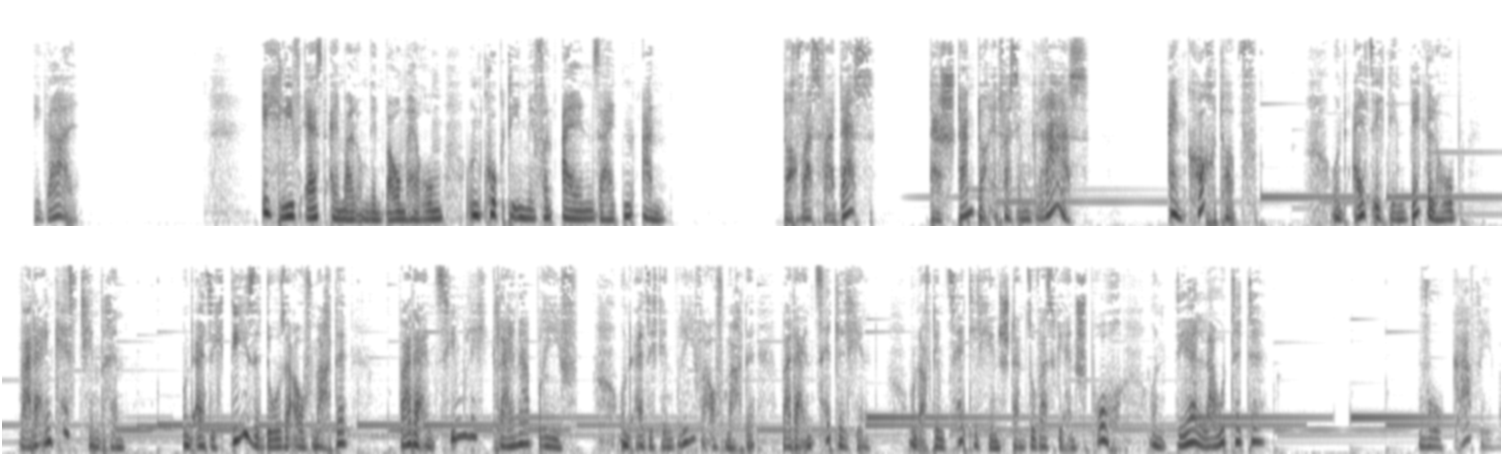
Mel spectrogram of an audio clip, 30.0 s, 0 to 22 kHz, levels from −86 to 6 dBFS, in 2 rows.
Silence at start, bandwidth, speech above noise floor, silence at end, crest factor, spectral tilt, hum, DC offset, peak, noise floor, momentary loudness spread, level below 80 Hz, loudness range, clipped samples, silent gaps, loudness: 0.3 s; 11.5 kHz; 59 dB; 0.1 s; 22 dB; -5 dB/octave; none; under 0.1%; -8 dBFS; -88 dBFS; 14 LU; -52 dBFS; 4 LU; under 0.1%; none; -29 LUFS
